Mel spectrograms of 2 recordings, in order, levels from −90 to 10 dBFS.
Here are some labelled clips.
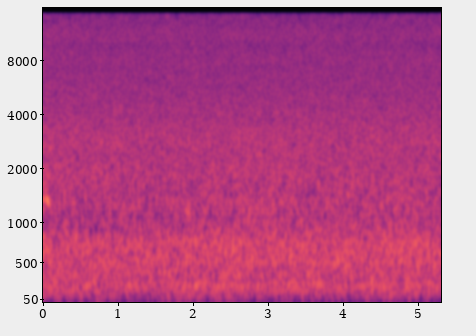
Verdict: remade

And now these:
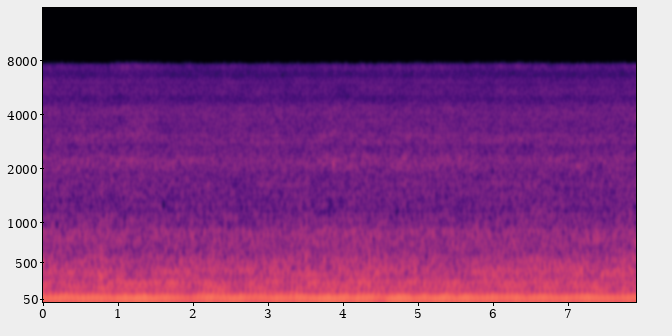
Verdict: remade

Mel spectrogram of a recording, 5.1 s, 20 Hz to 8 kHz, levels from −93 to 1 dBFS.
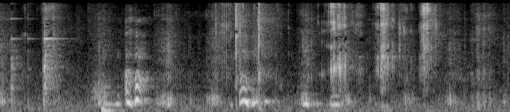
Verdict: recorded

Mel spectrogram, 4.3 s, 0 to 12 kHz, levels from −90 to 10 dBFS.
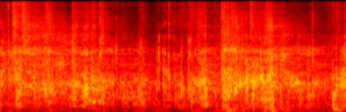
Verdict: remade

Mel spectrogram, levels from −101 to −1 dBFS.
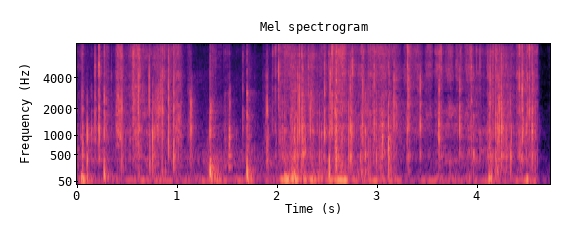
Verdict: recorded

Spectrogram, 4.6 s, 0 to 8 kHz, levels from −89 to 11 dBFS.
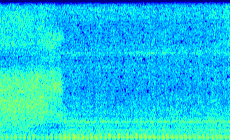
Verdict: recorded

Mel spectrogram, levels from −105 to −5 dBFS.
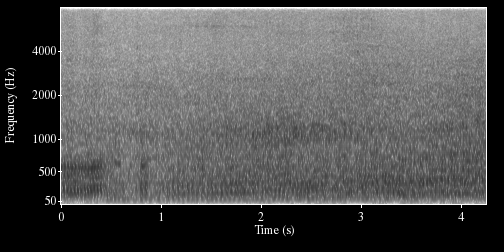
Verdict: remade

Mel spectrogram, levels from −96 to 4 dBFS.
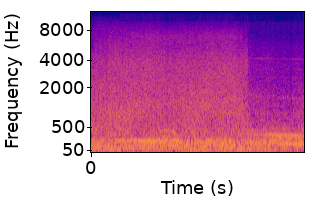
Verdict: recorded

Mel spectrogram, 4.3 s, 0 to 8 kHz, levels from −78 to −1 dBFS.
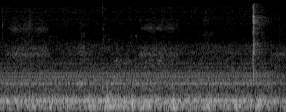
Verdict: recorded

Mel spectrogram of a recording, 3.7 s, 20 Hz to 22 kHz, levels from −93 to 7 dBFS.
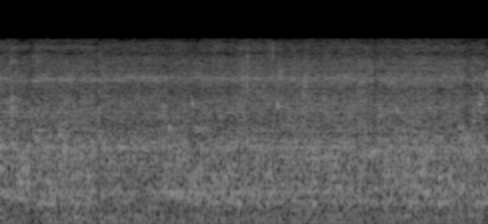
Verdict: recorded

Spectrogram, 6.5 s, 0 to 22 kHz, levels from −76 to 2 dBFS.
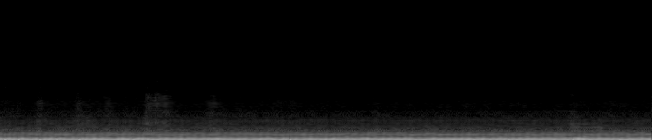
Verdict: remade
